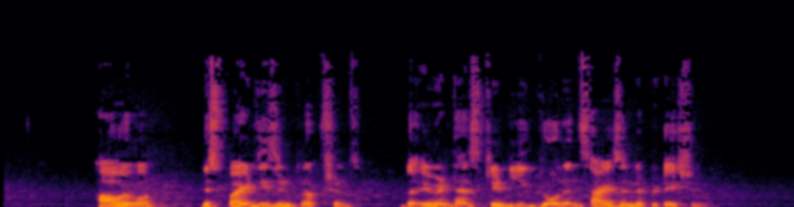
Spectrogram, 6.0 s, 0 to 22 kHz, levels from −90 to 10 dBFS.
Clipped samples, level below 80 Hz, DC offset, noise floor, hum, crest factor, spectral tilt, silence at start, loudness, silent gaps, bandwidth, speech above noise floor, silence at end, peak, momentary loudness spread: under 0.1%; -64 dBFS; under 0.1%; -65 dBFS; none; 18 dB; -6 dB/octave; 0.75 s; -18 LUFS; none; 16.5 kHz; 47 dB; 0.7 s; -2 dBFS; 10 LU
